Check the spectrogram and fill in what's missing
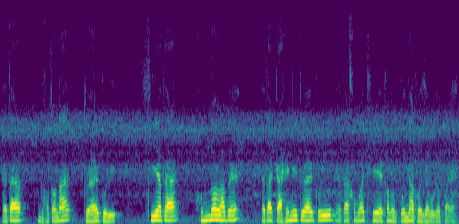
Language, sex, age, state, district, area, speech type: Assamese, male, 60+, Assam, Golaghat, rural, spontaneous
